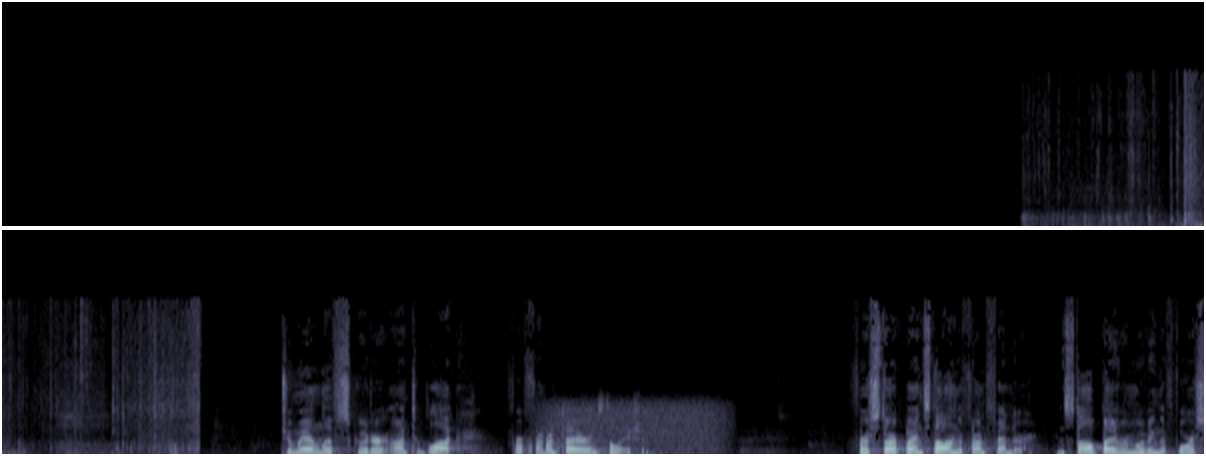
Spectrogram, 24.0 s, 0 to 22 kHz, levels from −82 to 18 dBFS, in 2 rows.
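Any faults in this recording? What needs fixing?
From 17.26 s to 19.39 s there is digital radio blending to analogue. The receiver lost its digital stream and cross-faded to the AM broadcast of the same station, then faded back. Each blend takes about 0.35 s. During the AM stretch the level shifts by about 3 dB. Hiss appears roughly 25 dB below the signal. AM's narrow bandwidth also limits the top end there. Record from a stream or improve reception, and lock the receiver to digital-only mode.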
